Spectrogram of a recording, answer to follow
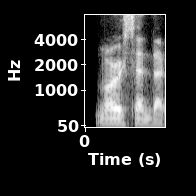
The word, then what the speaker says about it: Maurice Sendak: Maurice Sendak. That's it. I don't never know if I can pronounce it right.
